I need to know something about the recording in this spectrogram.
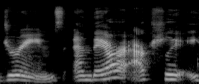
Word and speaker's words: DRMZ: in San Diego called DRMZ, pronounced Dreams, and they are actually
